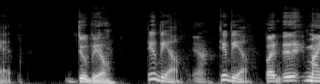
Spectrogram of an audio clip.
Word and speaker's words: Dubiel: it to it straight dubiel dubio not dubielle you know what it's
